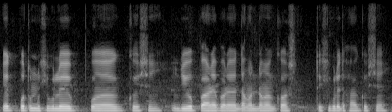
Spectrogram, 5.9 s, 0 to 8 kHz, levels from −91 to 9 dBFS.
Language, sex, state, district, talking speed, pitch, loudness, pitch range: Assamese, male, Assam, Kamrup Metropolitan, 145 wpm, 135 Hz, -17 LUFS, 130-140 Hz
